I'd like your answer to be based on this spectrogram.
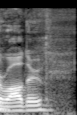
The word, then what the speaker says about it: Coster-Waldau: Coster-Waldau. – Yeah, Nikolai Coster-Waldau.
